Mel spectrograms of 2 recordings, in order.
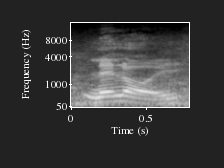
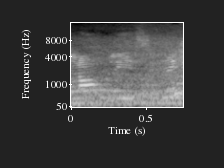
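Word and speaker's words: Lê Lợi: Bring in Le Loi. A foreigner always say Lonely Street. If you say it wrong, it means lonely street.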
